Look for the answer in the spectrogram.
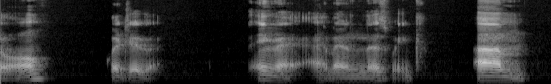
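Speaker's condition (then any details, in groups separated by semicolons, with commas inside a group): Cerebral palsy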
